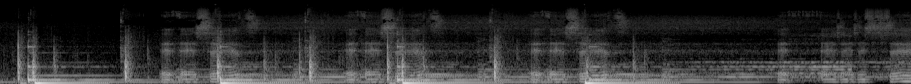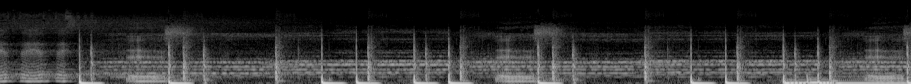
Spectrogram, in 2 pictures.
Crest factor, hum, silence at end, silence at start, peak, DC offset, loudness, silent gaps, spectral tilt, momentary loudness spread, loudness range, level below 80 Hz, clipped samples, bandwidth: 20 dB; none; 0 s; 0 s; -2 dBFS; under 0.1%; -25 LUFS; none; -6.5 dB/octave; 13 LU; 5 LU; -24 dBFS; under 0.1%; 13.5 kHz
